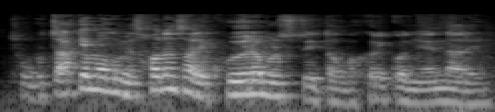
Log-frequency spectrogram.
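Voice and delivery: talking with food in mouth; speaking between bites; chewing while talking. Real, not acted. Seen 0: Took a spoonful just before; cheeks look slightly full while speaking.

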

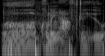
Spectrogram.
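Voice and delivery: very low, soft growl; deep monster taunt. Acted. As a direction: threaten from deep in the chest. Voicing the right leg.

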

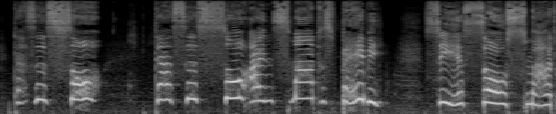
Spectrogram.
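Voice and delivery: put-on proud parent cooing over the smart baby, high and slow; doting baby talk. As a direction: gush over the clever baby.

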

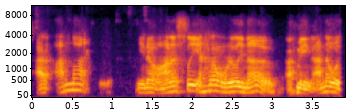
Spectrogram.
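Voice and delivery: high, flustered admission. Real, not acted. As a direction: caught out, voice jumps up. Stumped by question, laughing.

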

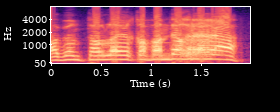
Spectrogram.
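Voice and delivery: low menacing growl; deep threat. Acted. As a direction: threaten him, low and hard. Henchman threatens opponent.

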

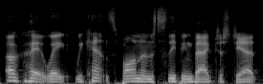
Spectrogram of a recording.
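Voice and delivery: normal talking voice

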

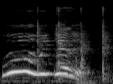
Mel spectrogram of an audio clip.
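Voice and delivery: high loud victory whoops; real joyful cheer. Real, not acted. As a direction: celebrate the win out loud. Cheering finished dish.

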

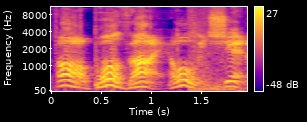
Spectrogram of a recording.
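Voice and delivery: loud, slow, savoured "bullseye"; thrilled exclaim. Real, not acted. Gamer to viewers after a perfect snipe, loud thrilled cheer. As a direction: relish the perfect shot.

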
